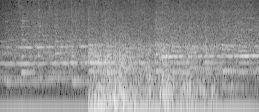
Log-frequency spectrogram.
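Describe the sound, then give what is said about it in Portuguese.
Heavy monsoon rain of the rainy season in India pours steadily and loudly, with a deep rumble of thunder rolling in after the first second and lingering beneath the downpour. No voices are heard. “que chegaram à Índia no período das monções, a estação das chuvas, obrigando os refugiados a viverem em meio às chuvas daquela estação.”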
